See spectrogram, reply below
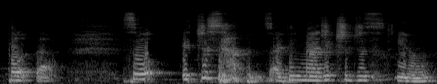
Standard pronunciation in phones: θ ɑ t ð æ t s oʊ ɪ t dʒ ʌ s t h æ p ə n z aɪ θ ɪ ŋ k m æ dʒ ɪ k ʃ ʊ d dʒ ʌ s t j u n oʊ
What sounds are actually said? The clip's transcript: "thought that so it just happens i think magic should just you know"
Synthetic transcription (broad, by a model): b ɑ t ð æ t s oʊ ɪ t dʒ ʌ s t h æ p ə n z aɪ θ ɪ ŋ k m æ dʒ ɪ k ʃ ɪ d dʒ ʌ s t j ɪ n oʊ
